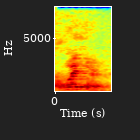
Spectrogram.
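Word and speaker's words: Euler: or it was done with the Swiss mathematician Oiler his name is pronounced Oiler and he decided to use the letter e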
